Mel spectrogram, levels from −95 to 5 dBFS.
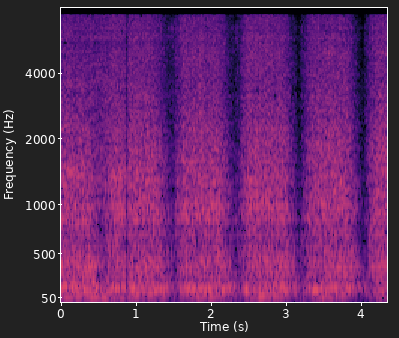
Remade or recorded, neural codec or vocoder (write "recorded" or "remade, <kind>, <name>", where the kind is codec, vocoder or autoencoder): recorded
